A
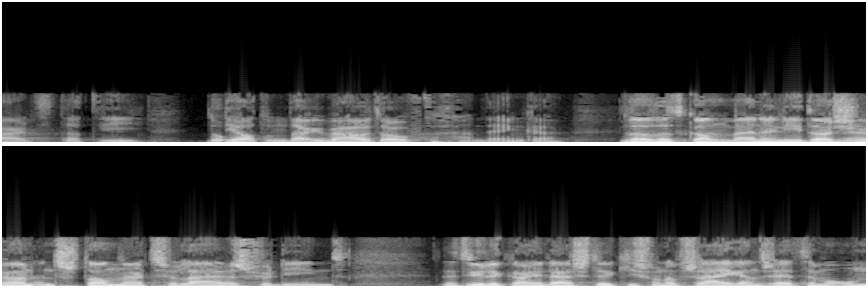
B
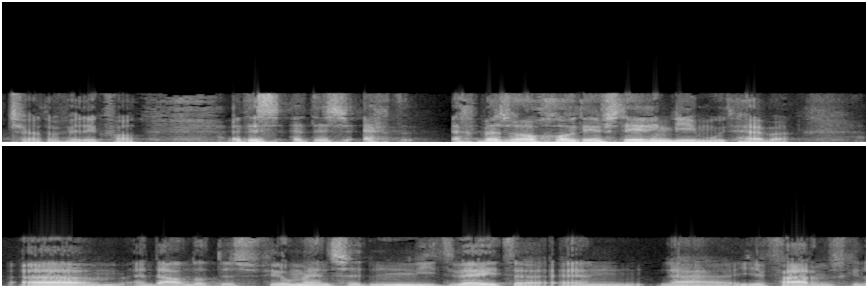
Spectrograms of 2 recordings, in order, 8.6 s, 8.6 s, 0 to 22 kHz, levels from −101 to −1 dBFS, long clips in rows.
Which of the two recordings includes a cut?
A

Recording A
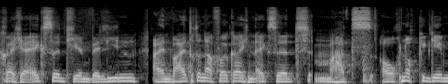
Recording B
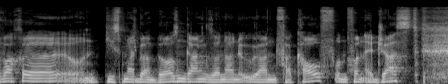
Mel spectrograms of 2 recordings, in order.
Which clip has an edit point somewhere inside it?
B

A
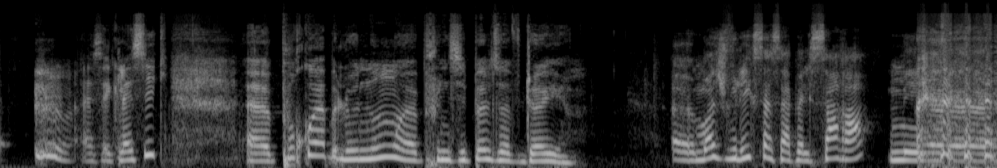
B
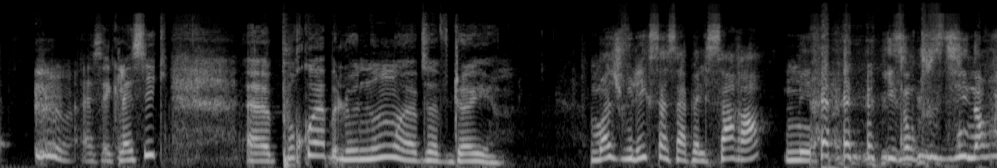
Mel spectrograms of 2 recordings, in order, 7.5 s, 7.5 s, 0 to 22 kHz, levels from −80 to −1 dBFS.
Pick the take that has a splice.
B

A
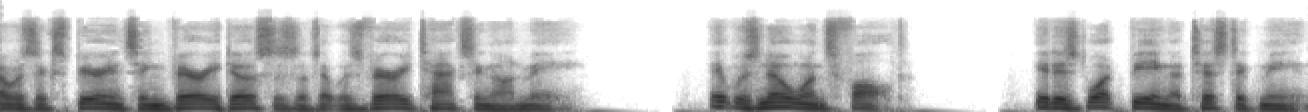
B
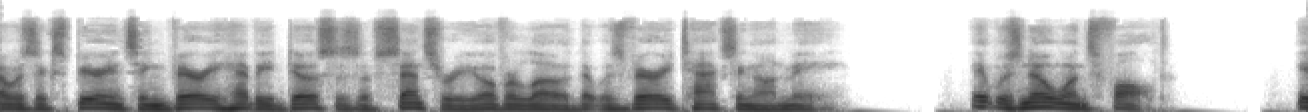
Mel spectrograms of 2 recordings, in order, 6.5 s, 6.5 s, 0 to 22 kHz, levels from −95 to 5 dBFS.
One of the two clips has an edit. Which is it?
A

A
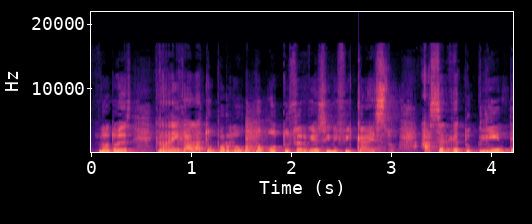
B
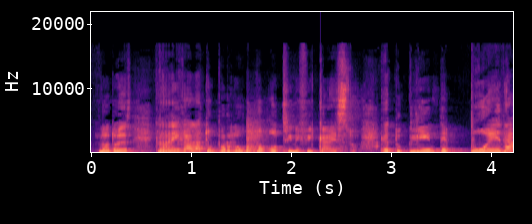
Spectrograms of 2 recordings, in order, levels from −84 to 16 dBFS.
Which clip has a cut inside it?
B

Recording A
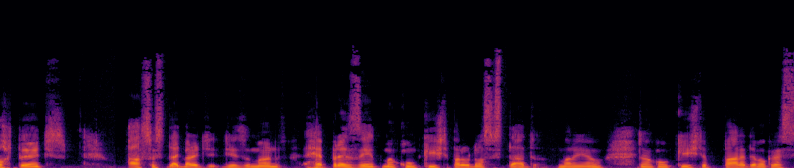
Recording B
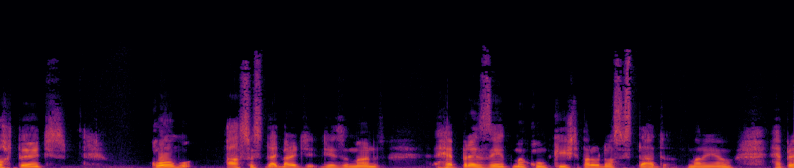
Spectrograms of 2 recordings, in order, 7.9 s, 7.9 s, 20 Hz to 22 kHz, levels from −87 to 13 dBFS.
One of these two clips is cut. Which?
A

